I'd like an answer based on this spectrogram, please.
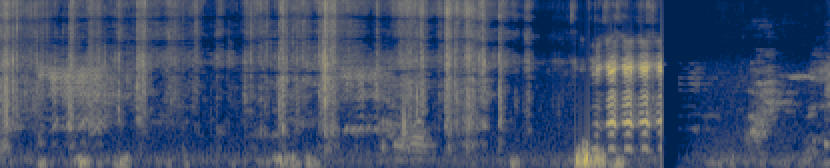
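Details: A goat that was caught and then slaughtered gives one loud, harsh, wavering bleat lasting about half a second, after several seconds of people talking nearby, followed by quieter voices.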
